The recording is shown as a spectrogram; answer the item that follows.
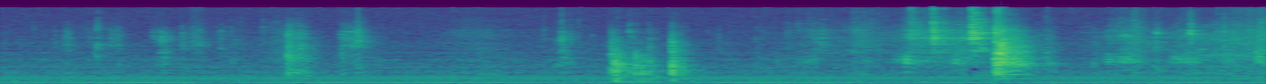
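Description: A few light metallic clinks and knocks as a small rotisserie motor is pulled from its thin sheet-metal housing, with single knocks about one and a half seconds in, around three seconds in, and a small cluster near five seconds.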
